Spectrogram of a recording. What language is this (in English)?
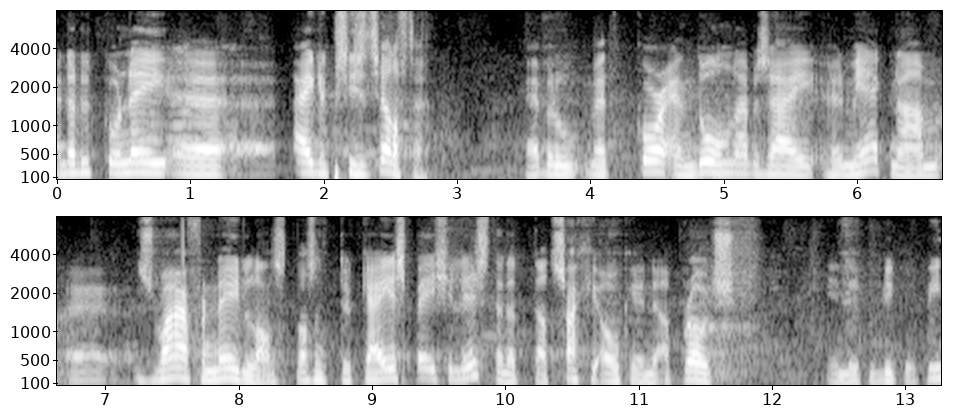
Dutch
